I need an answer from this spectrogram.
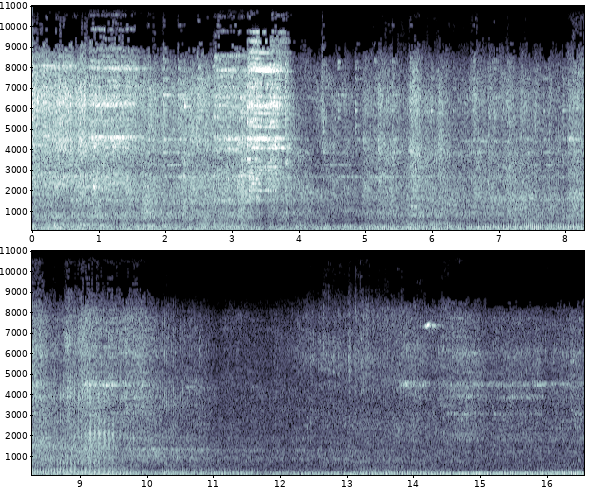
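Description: Freight train of covered hopper and tank cars rolling past, a loud rumble and clatter of wheels on rail. It fades about ten seconds in as the last cars go by, leaving a steady low hum of road traffic.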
